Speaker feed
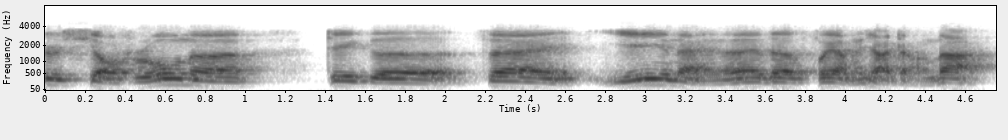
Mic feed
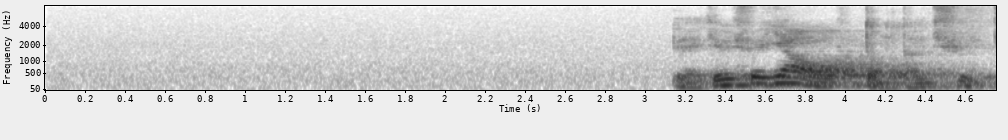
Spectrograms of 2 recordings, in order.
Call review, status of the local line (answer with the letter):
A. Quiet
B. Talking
B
